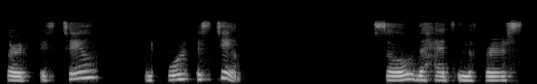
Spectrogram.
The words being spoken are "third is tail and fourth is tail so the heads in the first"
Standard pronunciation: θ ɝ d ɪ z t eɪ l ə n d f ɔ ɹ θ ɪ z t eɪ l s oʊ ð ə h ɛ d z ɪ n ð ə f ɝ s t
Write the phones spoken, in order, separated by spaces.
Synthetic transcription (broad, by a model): θ ɝ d ɪ z t eɪ l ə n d f ɔ ɹ θ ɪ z t eɪ l s oʊ ð ə h ɛ d z ɪ n ð ə f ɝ s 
